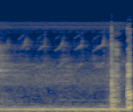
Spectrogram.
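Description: A steady low hum, with faint short high chirps repeating about five times a second and one sharp click near the end.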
